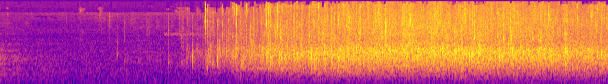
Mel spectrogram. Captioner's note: applause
